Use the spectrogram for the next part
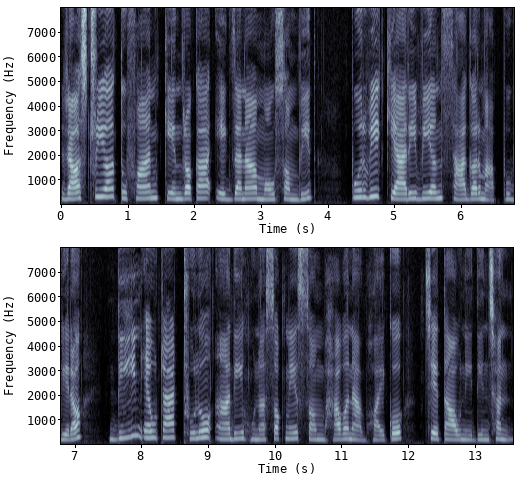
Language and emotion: Nepali, neutral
